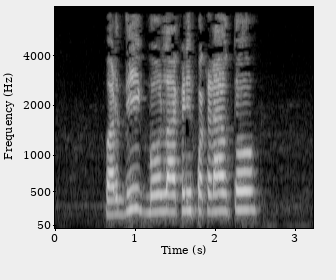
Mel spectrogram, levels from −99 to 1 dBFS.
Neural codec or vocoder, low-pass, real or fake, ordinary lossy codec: codec, 16 kHz in and 24 kHz out, 2.2 kbps, FireRedTTS-2 codec; 7.2 kHz; fake; MP3, 32 kbps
